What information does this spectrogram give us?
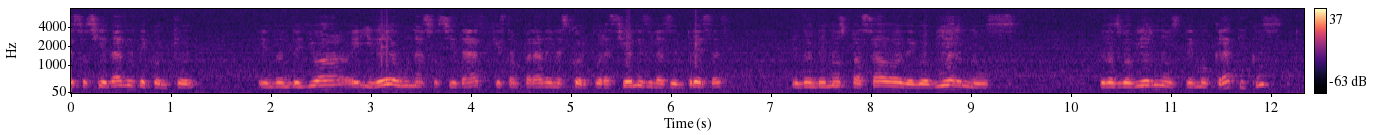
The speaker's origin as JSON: {"language": "Spanish", "country": "Ecuador", "said": "lo que nosotros como ecuatorianos lo que nos limita siempre"}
